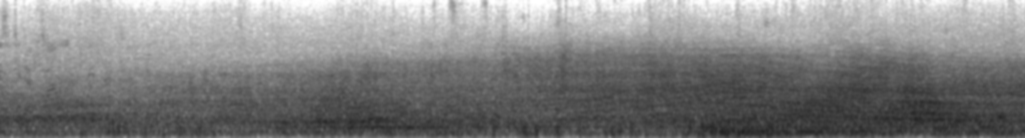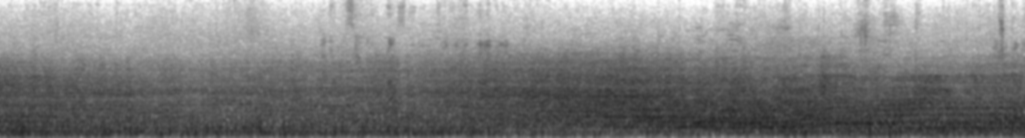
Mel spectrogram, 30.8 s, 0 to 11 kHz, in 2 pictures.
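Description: Jet noise from the Snowbirds' CT-114 Tutor jets flying past: a loud rushing sound whose tone sweeps as the aircraft pass. It swells to a peak about eleven to fourteen seconds in and builds again near the end.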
